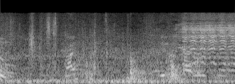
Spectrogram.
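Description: Goats bleating, with a long wavering bleat near the end, amid people's voices.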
